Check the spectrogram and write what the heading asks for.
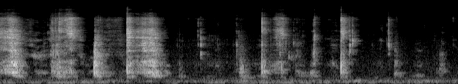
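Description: Metal spoon scraping and clinking against a black wok as the last noodles are scooped up, with chewing between the strokes. There is a dense run of scrapes in the first second and a half, then several sharp clinks.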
